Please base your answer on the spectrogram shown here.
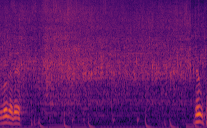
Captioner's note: sizzling sound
